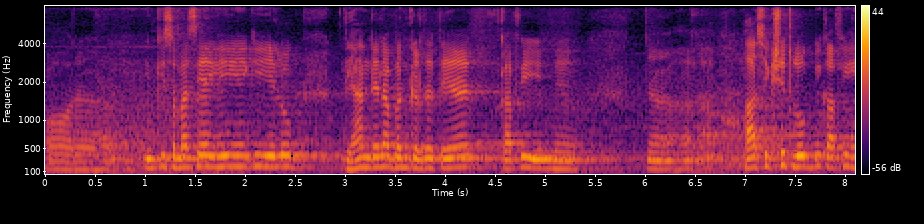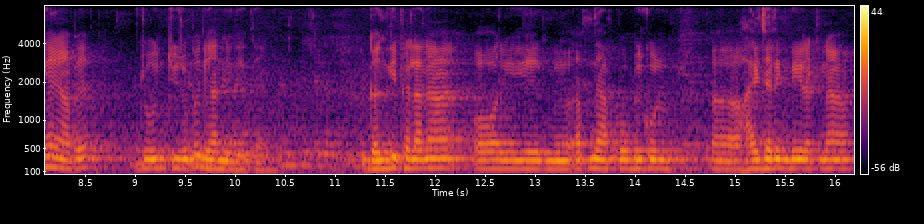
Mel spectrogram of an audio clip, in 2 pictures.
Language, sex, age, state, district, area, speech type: Hindi, male, 30-45, Rajasthan, Jodhpur, urban, spontaneous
